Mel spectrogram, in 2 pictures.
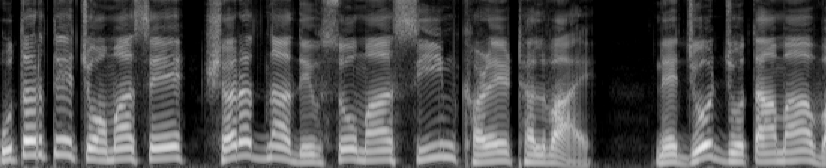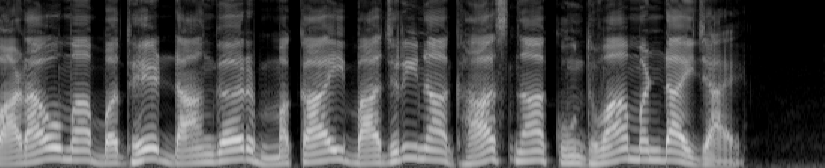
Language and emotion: Gujarati, neutral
